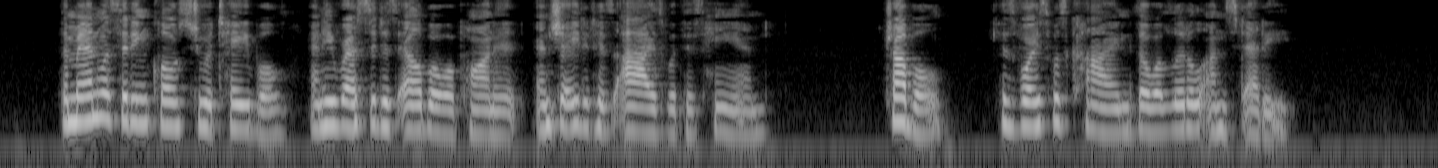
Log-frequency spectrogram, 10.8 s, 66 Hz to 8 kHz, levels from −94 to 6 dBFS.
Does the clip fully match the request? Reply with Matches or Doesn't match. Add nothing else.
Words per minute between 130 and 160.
Doesn't match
